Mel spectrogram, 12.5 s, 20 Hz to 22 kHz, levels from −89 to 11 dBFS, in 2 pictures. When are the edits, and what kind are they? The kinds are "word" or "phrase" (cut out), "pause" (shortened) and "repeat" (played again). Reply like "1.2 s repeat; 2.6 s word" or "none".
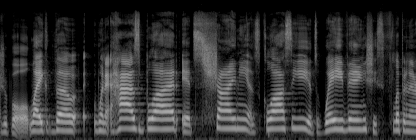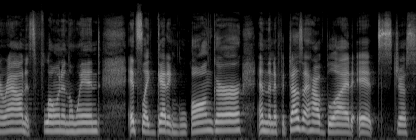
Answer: none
